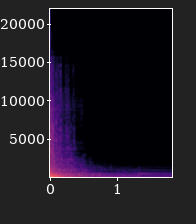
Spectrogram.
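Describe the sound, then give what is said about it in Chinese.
A house door opened as someone leaves: one dull, solid thump that fades away over about a second and a half, with nothing else heard. “发现房子里真的没有人后，开门离开。”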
